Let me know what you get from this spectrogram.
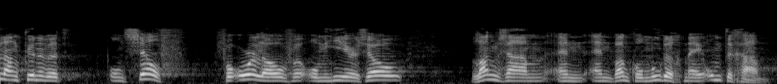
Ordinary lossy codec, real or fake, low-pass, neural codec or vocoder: none; fake; 5.4 kHz; codec, 16 kHz, 16 kbps, FreqCodec, smaller model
